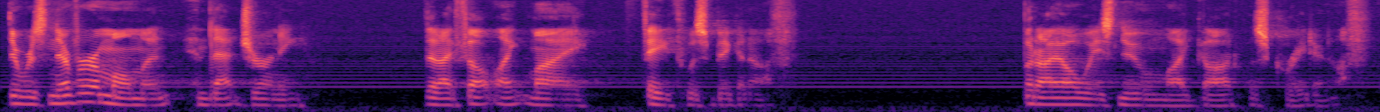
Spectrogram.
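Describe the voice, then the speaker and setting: Bright-voiced man preaching a story. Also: medium pitch, a little slow, long pauses, in a large hall, slight background noise, poor audio. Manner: animated, self-deprecating storyteller. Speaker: pastor. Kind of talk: sermon storytelling.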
